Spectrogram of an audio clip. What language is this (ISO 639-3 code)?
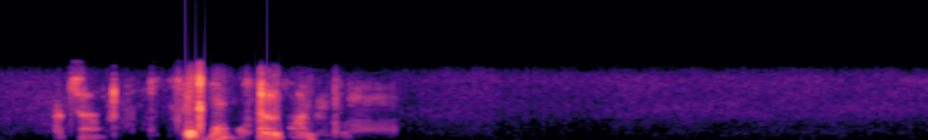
doi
